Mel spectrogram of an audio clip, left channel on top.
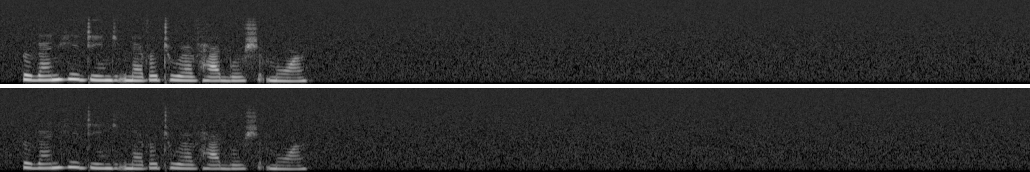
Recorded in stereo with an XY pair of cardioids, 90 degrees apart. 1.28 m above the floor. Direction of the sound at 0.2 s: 55° left.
